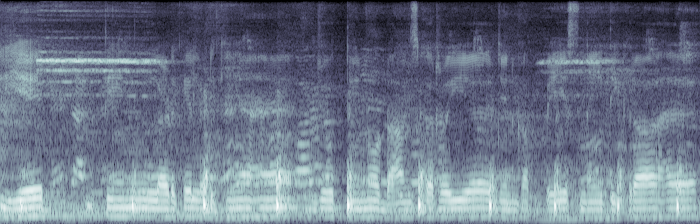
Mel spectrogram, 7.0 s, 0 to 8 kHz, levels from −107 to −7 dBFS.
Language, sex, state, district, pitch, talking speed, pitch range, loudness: Hindi, male, Rajasthan, Jaipur, 105 Hz, 145 wpm, 105-110 Hz, -21 LUFS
